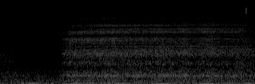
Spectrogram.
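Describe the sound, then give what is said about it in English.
A deep breath drawn in during a guided breathing exercise: after a brief silence, a steady airy hiss begins and holds evenly to the end. “go ahead and take that deep breath in”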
